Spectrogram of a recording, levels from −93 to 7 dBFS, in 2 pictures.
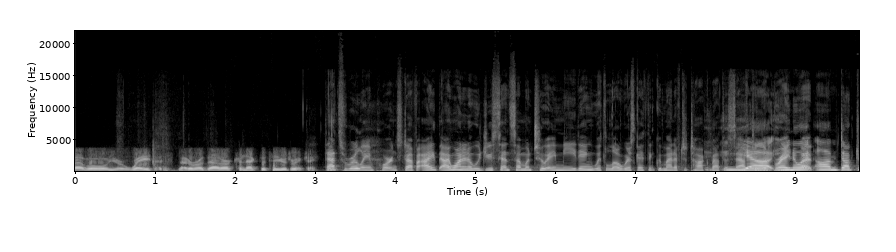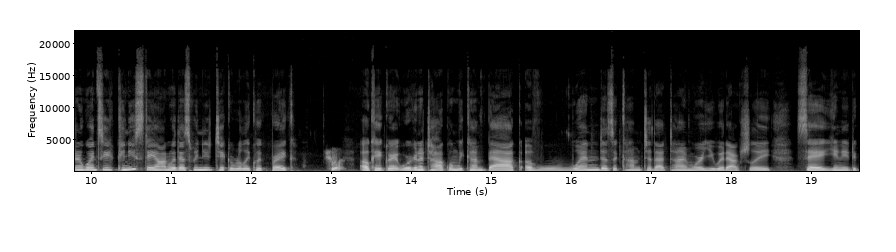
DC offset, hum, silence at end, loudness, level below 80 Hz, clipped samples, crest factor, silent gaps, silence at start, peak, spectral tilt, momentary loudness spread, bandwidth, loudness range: under 0.1%; none; 0 s; -25 LUFS; -52 dBFS; under 0.1%; 18 dB; none; 0 s; -6 dBFS; -5.5 dB/octave; 10 LU; 16 kHz; 6 LU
